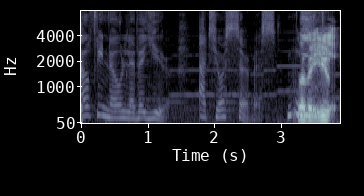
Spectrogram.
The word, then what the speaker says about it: Leveilleur: Leveilleur. It's Leveilleur. Leveilleur. That's not how you pronounce his last name, Mr.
